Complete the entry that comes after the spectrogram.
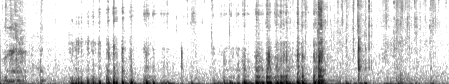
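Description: A metal utility blade shaves thick curls from the corner of a solid, dry yellow bar of soap in repeated strokes. Each stroke gives a dry, low, crunchy scrape with brief bright crackles and no ring, after a quiet start.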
